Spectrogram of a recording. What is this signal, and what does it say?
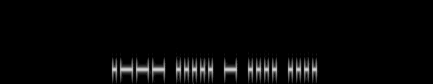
Morse code, heard as a keyed tone, about 30 wpm, 700 Hz. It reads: J5THH
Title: Five Challenging Letter-Number Combinations 30wpm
